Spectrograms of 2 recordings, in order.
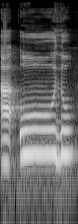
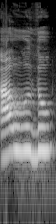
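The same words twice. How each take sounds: First: It opens with a glottal stop instead of ain. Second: It opens with a plain diphthong, no throat consonant. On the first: "आइन की जगह हमज़ा को पढ़ते हैं" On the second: "हमज़ा और आइन को ख़त्म करके वावलीन पढ़ती है"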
